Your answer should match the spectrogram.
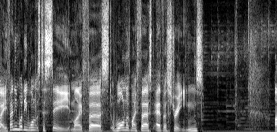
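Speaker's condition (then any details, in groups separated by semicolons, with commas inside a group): No condition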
